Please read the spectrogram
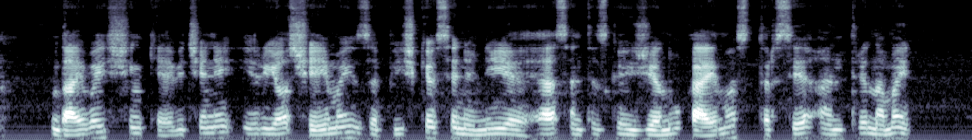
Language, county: Lithuanian, Telšiai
